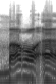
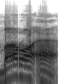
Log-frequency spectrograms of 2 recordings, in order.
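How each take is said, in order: Both takes have the same delivery.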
